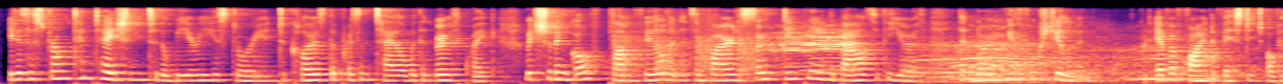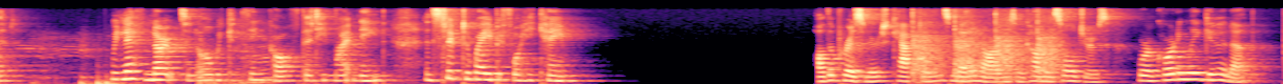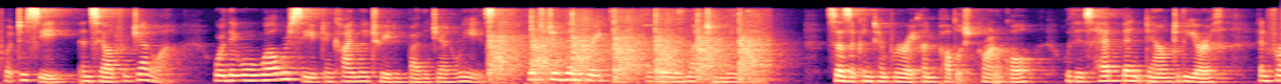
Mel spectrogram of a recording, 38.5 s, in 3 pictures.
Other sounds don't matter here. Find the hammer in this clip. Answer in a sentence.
You can hear the hammer from 6.1 to 7.7 s, from 21.9 to 23.6 s and from 30.5 to 33.4 s.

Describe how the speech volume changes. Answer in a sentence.
The volume of the speech stays about the same.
